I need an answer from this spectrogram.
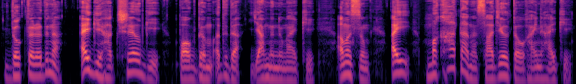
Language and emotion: Manipuri, happy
